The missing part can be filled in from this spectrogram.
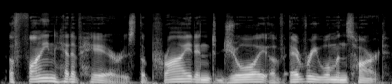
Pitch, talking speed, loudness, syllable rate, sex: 105 Hz, 215 wpm, -16 LUFS, 5.0 syllables/s, male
